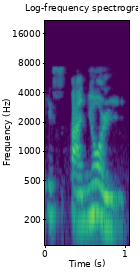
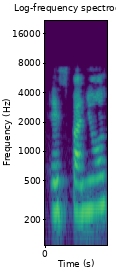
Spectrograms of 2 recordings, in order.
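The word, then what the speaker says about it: español: you find it okay you say espanol so you pronounce this letter as this espanol can be the language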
